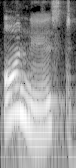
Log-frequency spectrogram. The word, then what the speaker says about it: honest: Similarly, when H is silent like in honest, it is now giving us the sound of vowel, we use an.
